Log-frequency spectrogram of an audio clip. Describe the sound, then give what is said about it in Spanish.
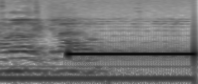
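A steady telephone dial tone sounds while a call is being placed: after a short lead-in of other sound, one loud, unbroken mid-pitched hum starts and holds evenly to the end. “Llamémoslo a Pablo Bruera y le ofrezcamos.”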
